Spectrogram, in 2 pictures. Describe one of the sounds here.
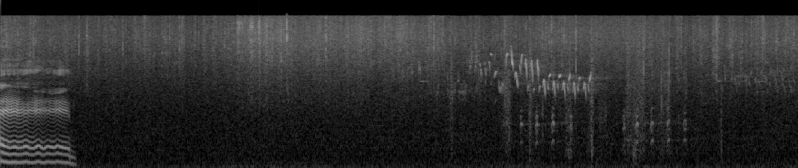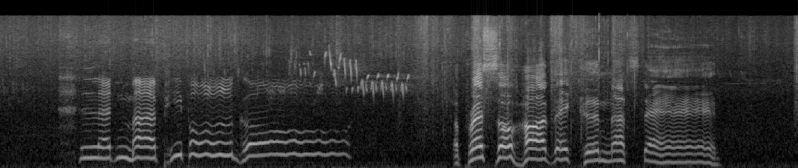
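An elderly man speaks with feeling, close by.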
